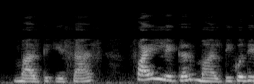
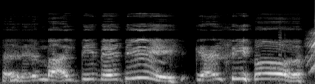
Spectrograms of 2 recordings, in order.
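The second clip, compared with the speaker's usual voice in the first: put-on slow, loud, high call of an old man; old clerk calling out to Malti in the bazaar; 6 semitones higher, 9 dB louder, much slower than usual. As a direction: hail her across the market, drawn out. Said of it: "उसे आवाज देता है".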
